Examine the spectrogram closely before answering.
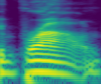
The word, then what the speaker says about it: Braun: And on the Nuggets, his last name, brother, your last name is Braun. That's how it's spelled. Say Braun, but they say Brown.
